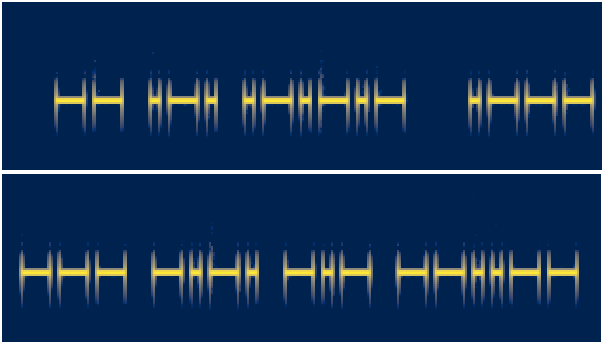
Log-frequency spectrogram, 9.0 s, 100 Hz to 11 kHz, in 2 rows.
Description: Morse code, heard as a keyed tone, about 17 wpm, 700 Hz. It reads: MR. JOCK,
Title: Pangram Challenge v2 - 17wpm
